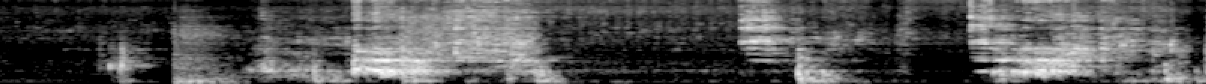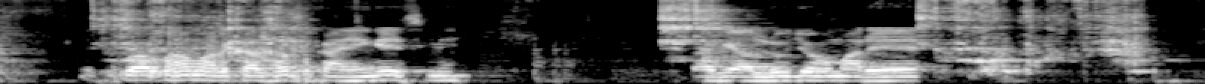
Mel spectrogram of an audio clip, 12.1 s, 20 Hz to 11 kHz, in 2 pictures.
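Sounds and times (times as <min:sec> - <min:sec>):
metal spoon scraping a pan: 0:01.3 - 0:02.8, 0:03.7 - 0:07.7, 0:08.6 - 0:10.0, 0:10.6 - 0:12.0.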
